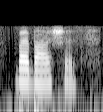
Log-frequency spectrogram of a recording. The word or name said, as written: bibacious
